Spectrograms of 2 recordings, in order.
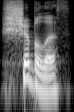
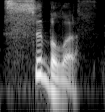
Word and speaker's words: Shibboleth: Well, it turns out, for whatever reason, that the Ephraimites have a dialectical quirk where they cannot say Shibboleth, but instead pronounce it Sibboleth.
